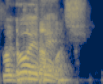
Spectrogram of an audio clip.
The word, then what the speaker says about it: Blagojevich: In 2013, he began partnering with Alex Blag- Blagojevich. Did I say it right? Blagojevich, close. Blagojevich,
